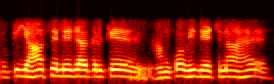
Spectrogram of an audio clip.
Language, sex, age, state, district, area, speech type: Hindi, male, 45-60, Uttar Pradesh, Lucknow, urban, conversation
